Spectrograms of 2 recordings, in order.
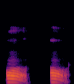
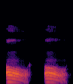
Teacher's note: the tongue is slightly further back in the mouth instead of L at the front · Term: dark l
